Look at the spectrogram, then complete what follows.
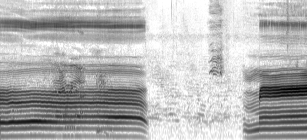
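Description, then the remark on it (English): A person imitates a cow mooing: a long, loud, droning moo, a short pause, then a second moo starting up. “He needs to hear your best cow.”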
